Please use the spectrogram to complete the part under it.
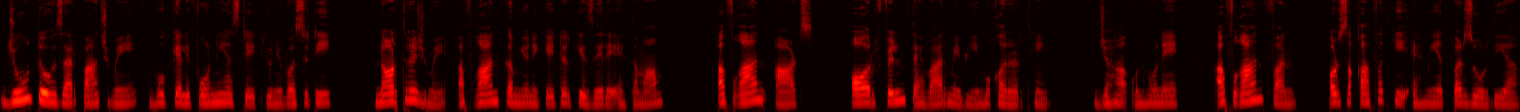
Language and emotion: Urdu, neutral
